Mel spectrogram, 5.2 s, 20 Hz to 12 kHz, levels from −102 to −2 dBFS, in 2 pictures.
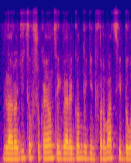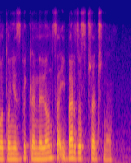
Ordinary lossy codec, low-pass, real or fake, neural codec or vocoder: Opus, 16 kbps; 7.2 kHz; real; none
